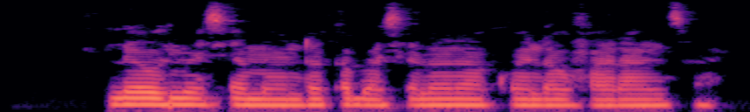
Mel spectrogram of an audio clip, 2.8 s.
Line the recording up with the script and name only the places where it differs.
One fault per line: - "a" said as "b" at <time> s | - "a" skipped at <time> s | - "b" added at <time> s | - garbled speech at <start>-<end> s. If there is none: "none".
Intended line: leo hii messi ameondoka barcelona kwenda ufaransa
- "hii" skipped at 0.6 s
